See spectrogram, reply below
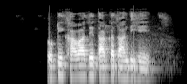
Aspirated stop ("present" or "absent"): present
